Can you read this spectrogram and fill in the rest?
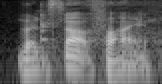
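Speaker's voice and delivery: ordinary delivery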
